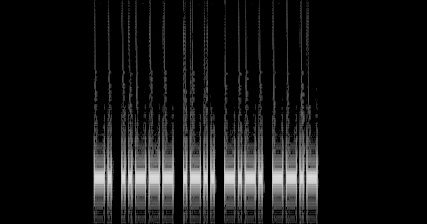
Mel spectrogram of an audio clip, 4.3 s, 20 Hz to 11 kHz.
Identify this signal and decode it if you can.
Morse code, heard as a keyed tone, about 34 wpm, 700 Hz. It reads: N2LCQ
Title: USA Call Signs - 5 Characters - Repeated 2x - 35wpm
